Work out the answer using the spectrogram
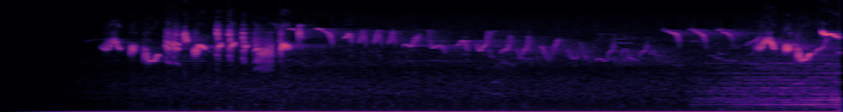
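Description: Small songbirds chirping and twittering with quick, high notes over a faint hiss, fading in from silence in the first second. About five seconds in, soft sustained music chords come in underneath.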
